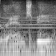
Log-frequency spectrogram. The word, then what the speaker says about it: Ramsbey: a special episode we have a guest Tyler ramsby I believe that's the correct pronunciation right Tyler you got it yeah super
